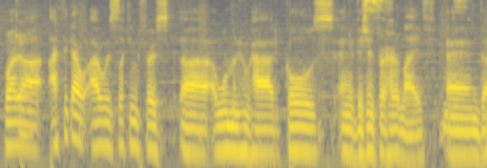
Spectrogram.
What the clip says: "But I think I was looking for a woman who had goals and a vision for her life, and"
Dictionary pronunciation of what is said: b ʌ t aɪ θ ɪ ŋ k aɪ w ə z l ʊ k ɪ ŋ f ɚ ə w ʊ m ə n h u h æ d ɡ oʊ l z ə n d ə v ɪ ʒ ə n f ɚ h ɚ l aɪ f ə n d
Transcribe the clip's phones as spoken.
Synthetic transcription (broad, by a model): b ʌ t aɪ θ ɪ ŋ k aɪ w ə z l ʊ k ɪ ŋ f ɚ ə w ʊ m ə n h u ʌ d ɡ oʊ l z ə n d ə v ɪ ʒ ə n f ɚ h ɚ l aɪ f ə n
